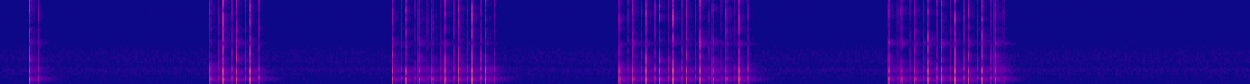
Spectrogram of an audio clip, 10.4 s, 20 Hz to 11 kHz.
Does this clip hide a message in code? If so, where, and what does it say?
Yes: pulse dialling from 0.2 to 8.4 s, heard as clicks on a phone line, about 9 pulses a second. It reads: 1 4 8 0 9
